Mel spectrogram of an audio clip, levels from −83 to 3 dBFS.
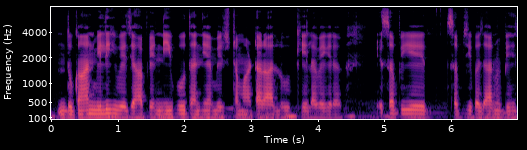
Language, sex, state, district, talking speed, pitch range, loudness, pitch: Hindi, male, Chhattisgarh, Korba, 165 wpm, 90-100 Hz, -31 LUFS, 95 Hz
